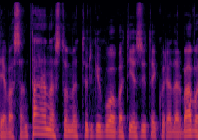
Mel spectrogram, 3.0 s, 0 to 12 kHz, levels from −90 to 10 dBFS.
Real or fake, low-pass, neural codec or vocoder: real; 10.8 kHz; none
